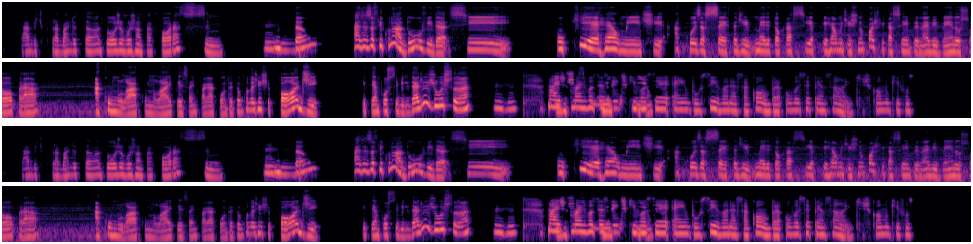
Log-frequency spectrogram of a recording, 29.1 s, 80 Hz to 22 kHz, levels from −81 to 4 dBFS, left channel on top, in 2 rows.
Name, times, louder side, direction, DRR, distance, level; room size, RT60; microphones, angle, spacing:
voice 1, 0.3-2.7 3.0-3.3 4.1-4.7 5.3-7.6 8.3-9.9 10.3-15.1 15.9-19.3 20.1-21.6 22.8-23.0 23.4-23.7 24.0-24.3, left 4 dB, 60° left, 0.4 m, -29 dB
voice 2, 3.9-4.4 21.9-28.2, right 2 dB, 25° right, 0.4 m, -31 dB
sound 1, 10.1-16.6, right 1 dB, 10° right, 1.4 m, -49 dB
3.2 x 2.9 x 2.4 m
head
